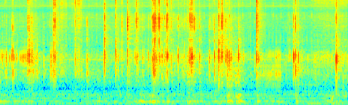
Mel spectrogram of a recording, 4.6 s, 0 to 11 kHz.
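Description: A thin, clear cellophane wrapping strip lies on a table while both hands fold it and press it down with the fingers, crinkling it. Sharp, bright crackles and snaps come in quick irregular bursts, each dying away almost at once, with a tonal sheen around 1.7 kHz. A faint low rumble runs steadily underneath.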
